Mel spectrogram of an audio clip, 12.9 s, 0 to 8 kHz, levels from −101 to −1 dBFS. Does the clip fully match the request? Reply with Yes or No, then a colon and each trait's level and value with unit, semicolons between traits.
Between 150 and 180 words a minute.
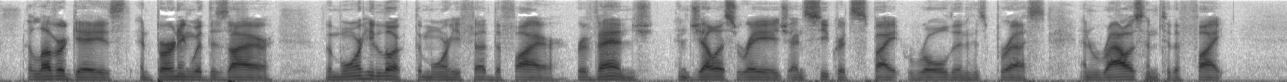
Yes: average, 160 wpm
